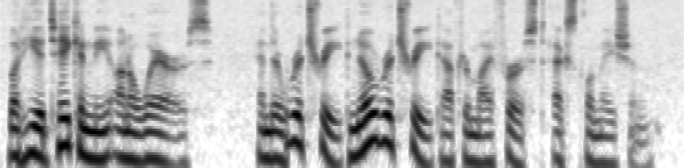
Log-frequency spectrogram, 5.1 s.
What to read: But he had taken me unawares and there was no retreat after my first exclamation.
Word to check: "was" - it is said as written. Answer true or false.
false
